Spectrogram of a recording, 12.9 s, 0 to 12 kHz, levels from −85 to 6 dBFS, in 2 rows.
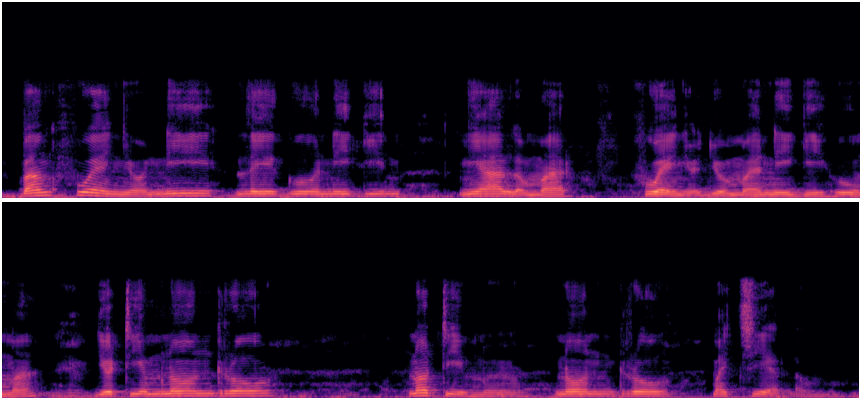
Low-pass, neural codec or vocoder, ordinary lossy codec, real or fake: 7.2 kHz; codec, 16 kHz, 4.8 kbps, FACodec; none; fake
